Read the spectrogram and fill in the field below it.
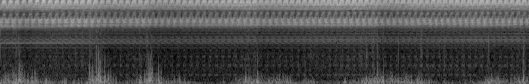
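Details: Large brown cicada tucked under a loquat branch, giving a constant high sizzling drone, accompanied by recurring low thuds and rumbles of nearby noise.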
